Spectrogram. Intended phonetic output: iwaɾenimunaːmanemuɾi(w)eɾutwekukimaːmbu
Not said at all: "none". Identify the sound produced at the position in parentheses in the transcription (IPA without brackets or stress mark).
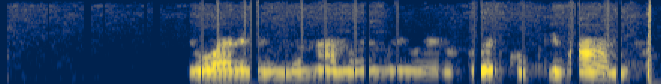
w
